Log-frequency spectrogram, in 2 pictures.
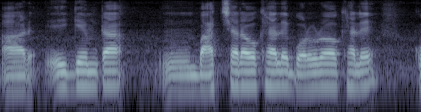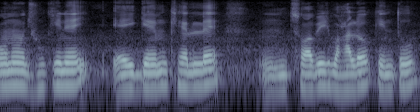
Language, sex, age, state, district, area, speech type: Bengali, male, 18-30, West Bengal, Howrah, urban, spontaneous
